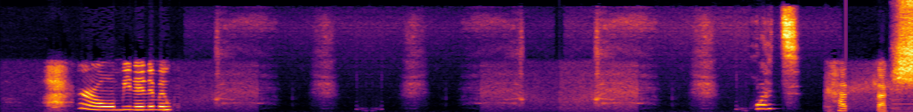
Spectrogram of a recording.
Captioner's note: gasp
